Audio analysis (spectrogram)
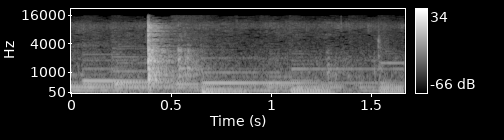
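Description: Ground spices sizzle in hot oil in a pot while being stirred for Pakistani daal maash, with a sharp clink of a utensil against the pot and soft scraping over a steady frying hiss.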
